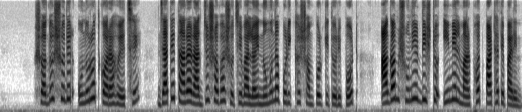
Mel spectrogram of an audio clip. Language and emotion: Bengali, neutral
